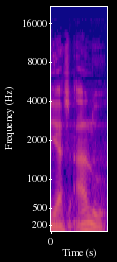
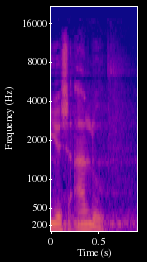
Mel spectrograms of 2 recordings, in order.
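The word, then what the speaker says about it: يُسْأَلُ: Berarti bacanya bukan yas'alu, tapi yus'alu. Oh ya, di sini yus'alu, di sini bacanya yus'alu.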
